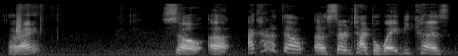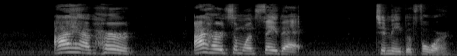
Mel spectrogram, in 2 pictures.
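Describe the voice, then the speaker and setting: Chatty woman telling a story. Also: medium pitch. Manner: chatty, repeats and restarts words, animated storytelling. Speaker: vlogger. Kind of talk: casual storytelling to camera.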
